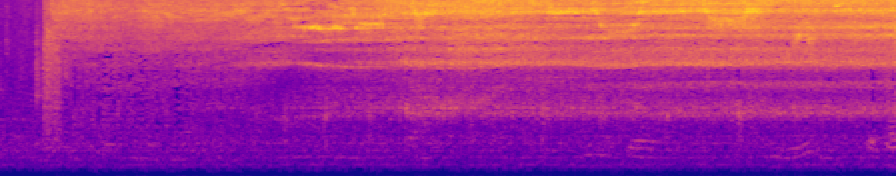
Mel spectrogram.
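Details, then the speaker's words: Steady high hiss and water spray rising in loudness: an ultrasonic scaler using high-frequency vibration and water to remove plaque and tartar during a dental cleaning. "ultrasonic cleaning uses high frequency sound waves and water to gently remove plaque and tartar from the patient's teeth"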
